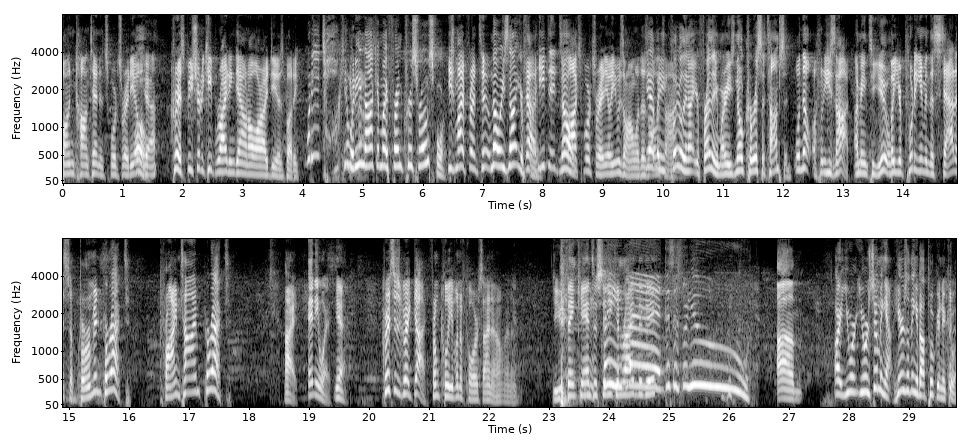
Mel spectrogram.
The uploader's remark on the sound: We’re LIVE from Yaamava Resort & Casino at The 909 Sports Bar!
